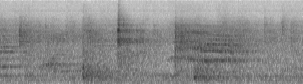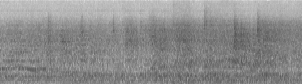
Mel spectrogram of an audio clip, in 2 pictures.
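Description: Indoor ice hockey rink during play: a steady low hum fills the arena, with distant echoing voices and two sharp knocks with a ringing tail about two and four seconds in.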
